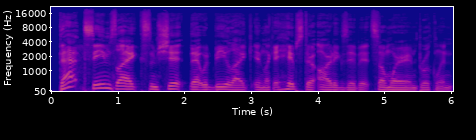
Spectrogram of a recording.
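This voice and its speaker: In a normal speaking voice, a man talks at a moderate pace with a fairly low pitch, ordinary pitch variation and hardly any pauses. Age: 20s. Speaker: podcast co-host. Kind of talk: show outro and plugs; casual chat. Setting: studio.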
